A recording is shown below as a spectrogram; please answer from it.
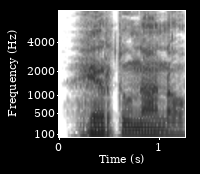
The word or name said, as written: Hertoonano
